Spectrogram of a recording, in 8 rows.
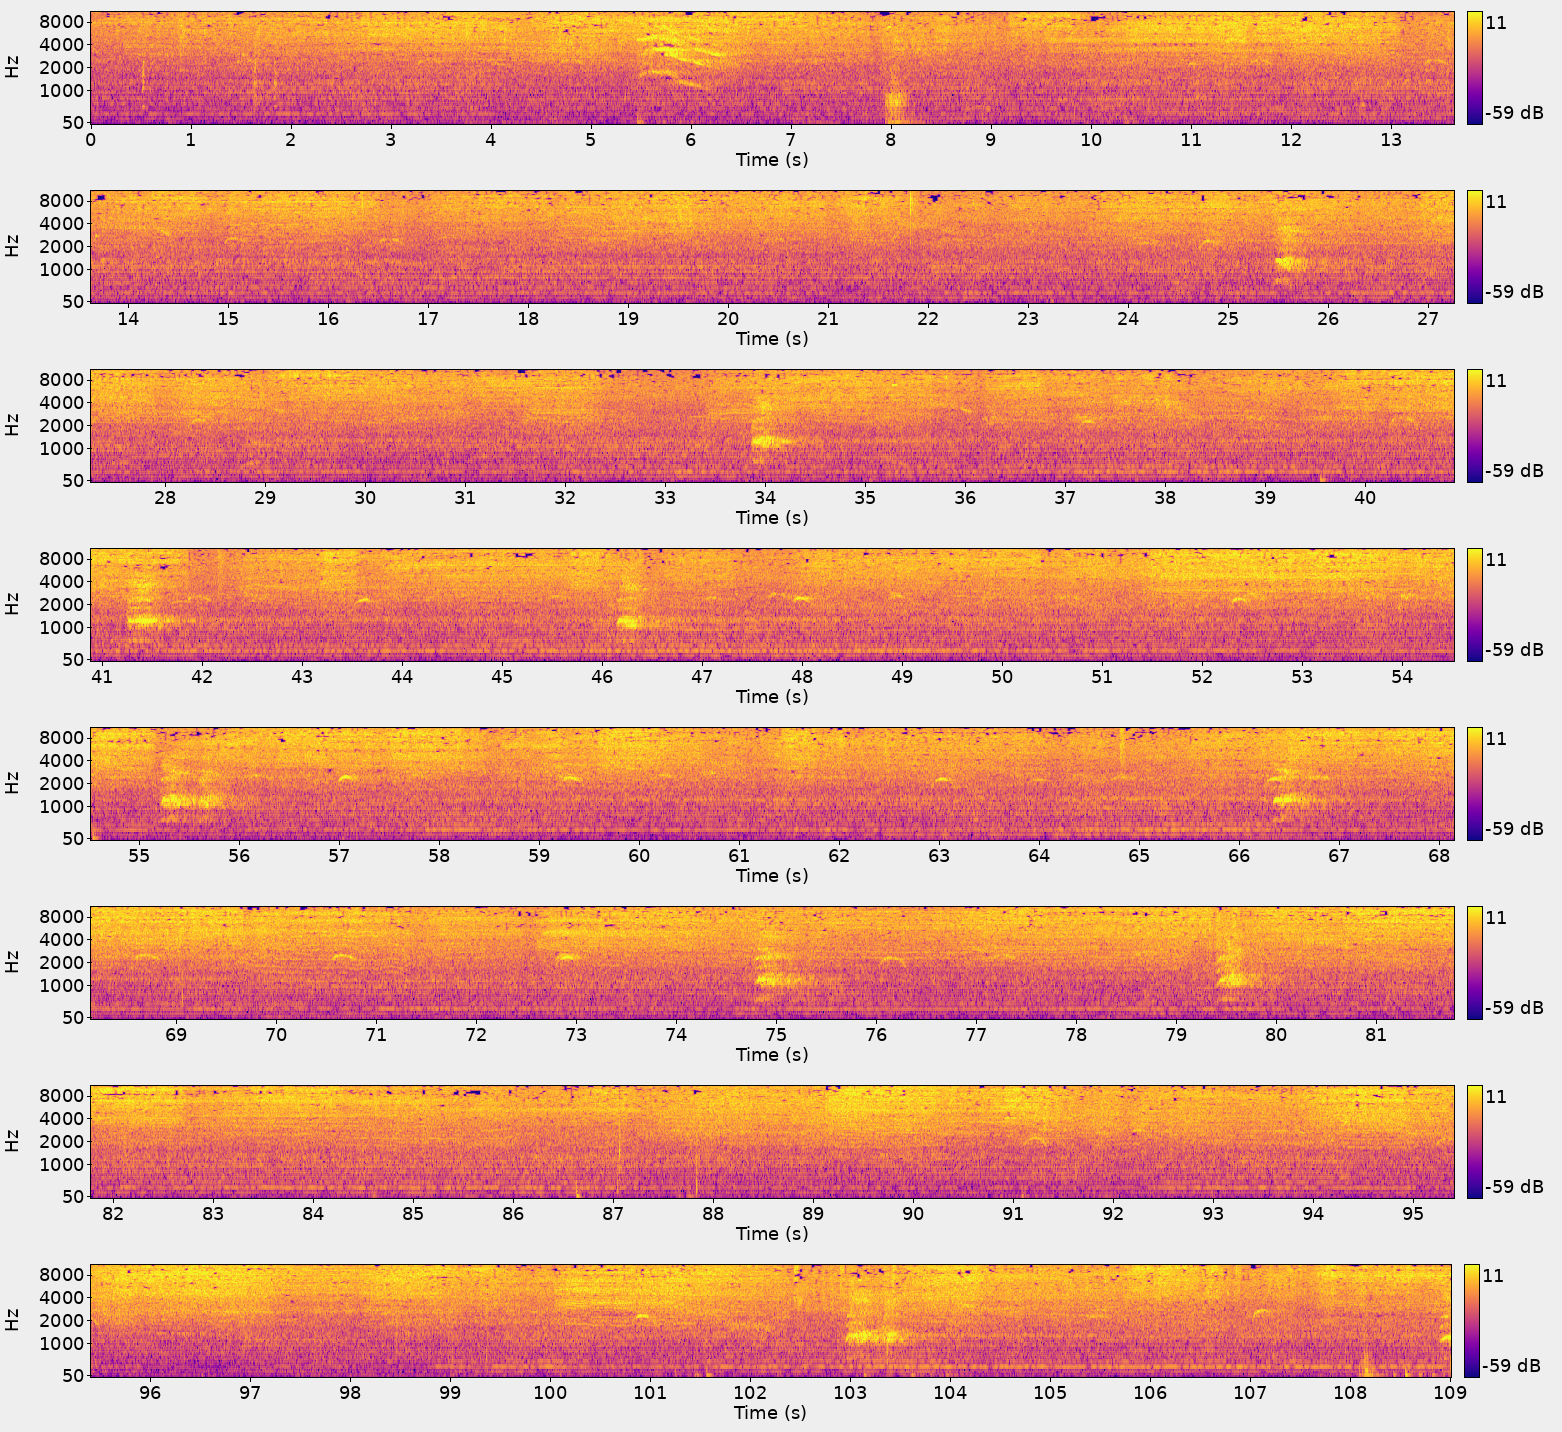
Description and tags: Tried to make clean recording of a small tree covered in flowers feeding a bunch of bees but the other farm and rural animals got in it too. Namely a goose, an eagle, hens and some birds. Recorded near Llaullao in the afternoon.
Rec'd on a MixPre6 with LOM Usi Pro microphones.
